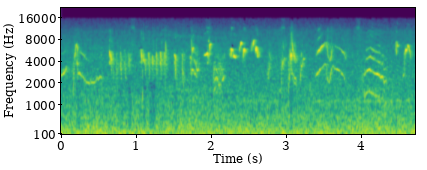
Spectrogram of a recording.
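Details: A rusty-collared seedeater sings at Estación Los Tres Gigantes in the Paraguayan Pantanal: a rapid, varied jumble of high chips, buzzy trills and arched whistled notes over a soft steady hiss.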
